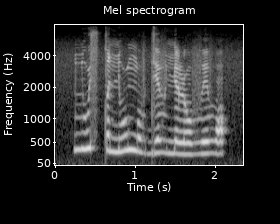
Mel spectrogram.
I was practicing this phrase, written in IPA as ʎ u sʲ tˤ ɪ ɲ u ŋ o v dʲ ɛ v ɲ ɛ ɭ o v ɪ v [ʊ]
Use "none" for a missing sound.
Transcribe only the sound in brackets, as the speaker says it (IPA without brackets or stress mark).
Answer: ɔ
